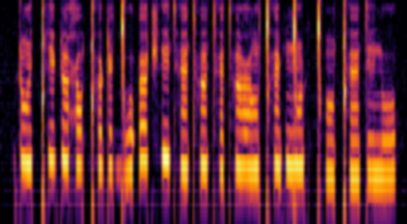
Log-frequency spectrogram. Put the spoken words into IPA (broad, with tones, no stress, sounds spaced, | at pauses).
ʈ ɔ̃˨ i̯ ǃʰ i˧ ʈ œ̃˧ ħ ɔ˧ ǃʰ œ˨ ʈ ɪ˧ ɡ͡ǀ o˨˦ ʔ œ˦ t͡ʃʰ ĩ˦ t̪ʰ ɛ̃˨ tʰ œ̃˧ tʰ ɛ˨ t̪ʰ œ̃˧ ʕ ɔ̃˧ u̯ ǀʰ ɛ̃˦ ʈ ŋ͡ǀ õ˦ ʈ ǀʰ ɔ̃˨ ǃʰ ɛ̃˨ t̪ i˧ n̪ o˦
